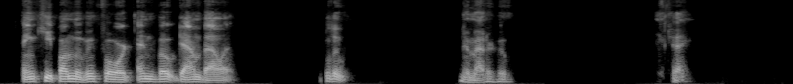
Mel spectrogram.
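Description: A middle-aged man speaks with animation, close to a microphone, in short bursts with pauses.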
